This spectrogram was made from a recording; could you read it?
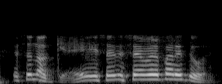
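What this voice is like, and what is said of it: Convincing put-on Italian accent. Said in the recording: “Your Italian accent, I feel, is very on point.”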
